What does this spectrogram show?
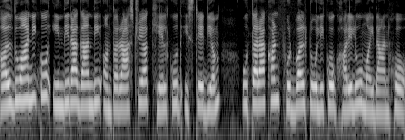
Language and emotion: Nepali, neutral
